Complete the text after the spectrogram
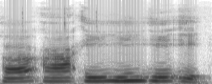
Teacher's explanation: इसमें उच्चारण के समय ओठ जो है गोलाकार नहीं होता है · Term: अवृत्तमुखी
